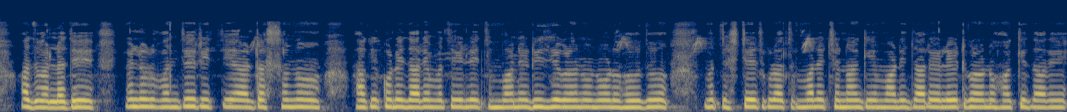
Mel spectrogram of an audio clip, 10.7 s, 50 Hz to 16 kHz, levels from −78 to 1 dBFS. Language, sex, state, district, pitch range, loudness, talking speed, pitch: Kannada, female, Karnataka, Raichur, 220-230 Hz, -16 LUFS, 125 wpm, 225 Hz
